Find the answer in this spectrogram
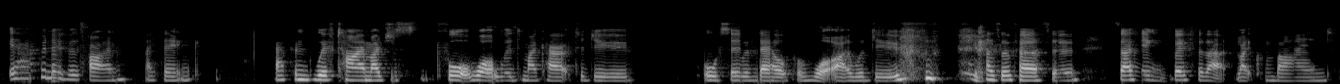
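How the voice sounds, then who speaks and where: A young woman whose first language is Croatian chats as a guest on a podcast in a mid-range, slightly mellow voice. She laughs often between hesitant phrases full of fillers, and the podcast audio is dull and lo-fi.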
